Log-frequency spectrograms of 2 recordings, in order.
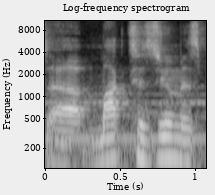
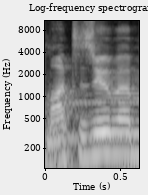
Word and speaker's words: Moctezuma: And then the final movie was Moctezuma's Palace. So it depicts Moctezuma, who I think we would probably mispronounce as Montezuma most of the time.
